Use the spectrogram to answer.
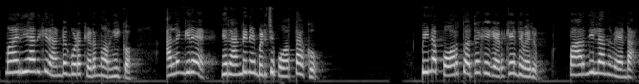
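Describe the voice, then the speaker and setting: A woman's voice: very high voice, racing, pushed and bright. A woman voicing a tired, scolding mother of two girls in a cartoon. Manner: nagging, exasperated scolding.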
